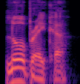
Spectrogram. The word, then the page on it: lawbreaker: British English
